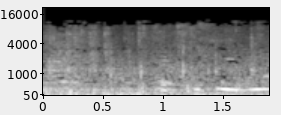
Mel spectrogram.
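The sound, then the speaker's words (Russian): Hooves clip-clop steadily as horses walk past through a market in an old town, set against a busy outdoor background with voices murmuring. “Вот и видите, какие тут кони ходят.”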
